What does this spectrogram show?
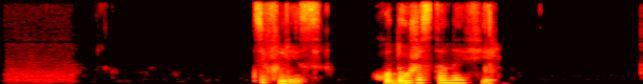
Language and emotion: Russian, neutral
